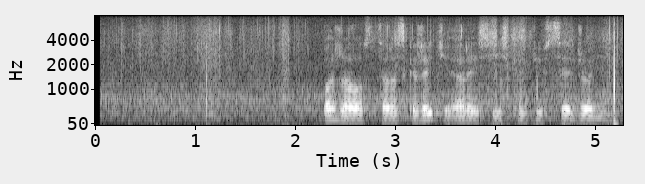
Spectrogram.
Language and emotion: Russian, neutral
